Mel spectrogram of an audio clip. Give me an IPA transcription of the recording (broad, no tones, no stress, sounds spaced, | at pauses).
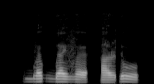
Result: b ə ʊ̯ ɡ͡b ɜ ɪ̯ v ə | a ɭ ɗ u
